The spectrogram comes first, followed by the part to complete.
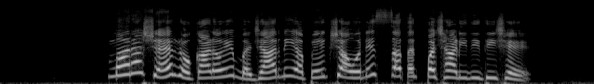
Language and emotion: Gujarati, happy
